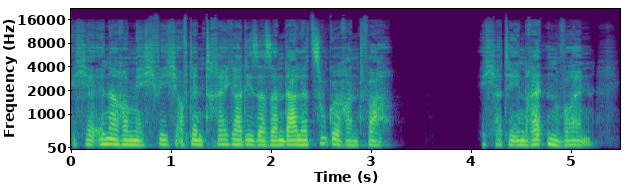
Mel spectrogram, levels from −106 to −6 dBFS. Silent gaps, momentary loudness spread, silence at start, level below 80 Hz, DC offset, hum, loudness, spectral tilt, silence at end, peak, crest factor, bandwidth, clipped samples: 3.36-3.52 s, 3.63-4.04 s; 9 LU; 0 s; -72 dBFS; under 0.1%; none; -26 LUFS; -5.5 dB/octave; 0.25 s; -4 dBFS; 22 dB; 16.5 kHz; under 0.1%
